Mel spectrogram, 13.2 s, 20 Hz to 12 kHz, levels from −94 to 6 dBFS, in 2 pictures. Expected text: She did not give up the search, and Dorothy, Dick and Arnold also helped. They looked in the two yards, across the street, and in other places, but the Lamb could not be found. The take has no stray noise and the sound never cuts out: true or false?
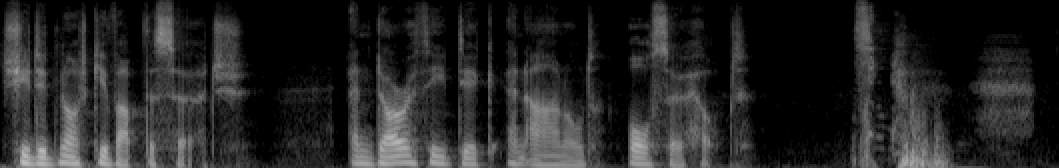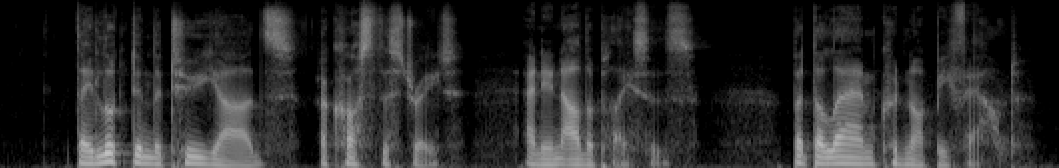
false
